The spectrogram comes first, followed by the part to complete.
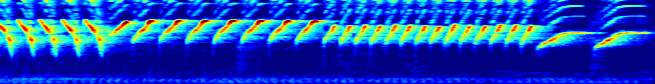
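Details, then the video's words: Canary song used as a lure for canaries that are reluctant to sing: a rapid roll of high, repeated sweeping notes, shifting to a faster, tighter trill and ending with a few slower upslurred whistles. "Pancingan suara kenari malas bunyi"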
